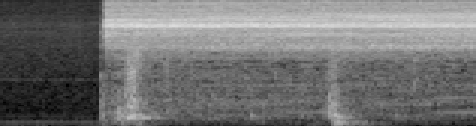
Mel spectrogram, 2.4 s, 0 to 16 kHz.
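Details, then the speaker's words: Renault Scénic 3 rear wiper running with the tailgate trim removed: a hissy, scratchy drone with a rough surge at each sweep about a second apart, grinding that seems to come from inside the wiper motor. "On dirait bien en fait que ça vient de l'intérieur du moteur."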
